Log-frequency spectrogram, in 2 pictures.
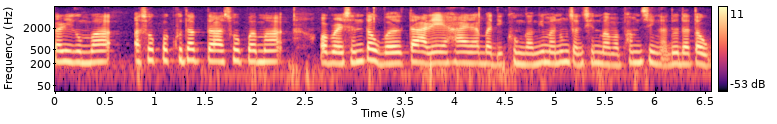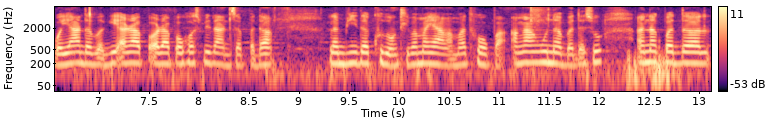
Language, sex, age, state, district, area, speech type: Manipuri, female, 18-30, Manipur, Thoubal, rural, spontaneous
